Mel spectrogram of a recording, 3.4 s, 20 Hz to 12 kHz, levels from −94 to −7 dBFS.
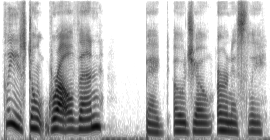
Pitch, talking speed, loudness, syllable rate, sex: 190 Hz, 125 wpm, -19 LUFS, 4.5 syllables/s, female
